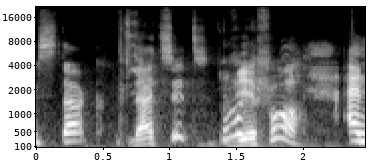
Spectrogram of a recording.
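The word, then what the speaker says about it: Vieux Fort: V4. And now that I know that Shane, personally, I could never go back to saying viewfort. I'm going to stick with V4.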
